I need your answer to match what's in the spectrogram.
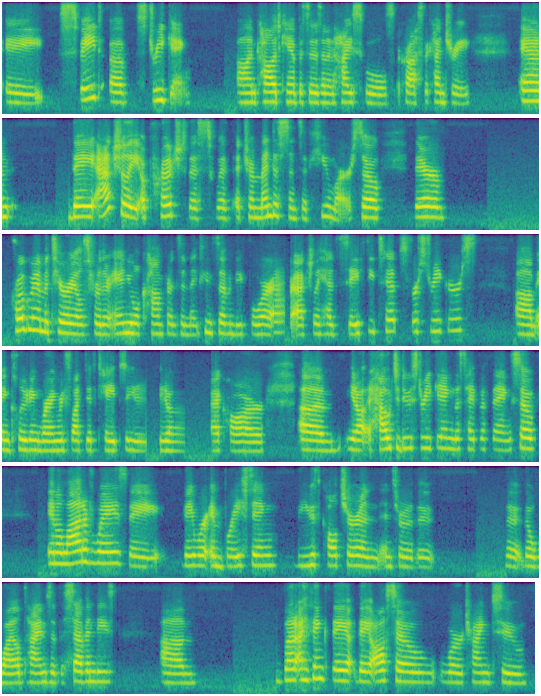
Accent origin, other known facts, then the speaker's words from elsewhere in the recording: Council Bluffs, Iowa, United States; I grew up in Council Bluffs, Iowa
